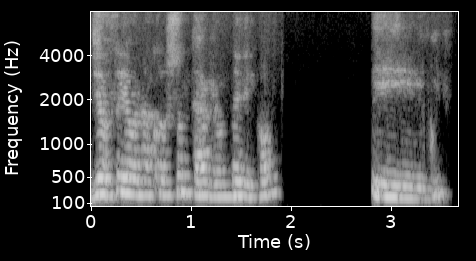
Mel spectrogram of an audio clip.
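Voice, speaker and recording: This woman's tone is mellow and dark. She talks at a medium pitch, and her pitch varies in an ordinary way. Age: 80s+. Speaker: psychologist. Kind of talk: panel discussion.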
